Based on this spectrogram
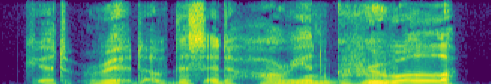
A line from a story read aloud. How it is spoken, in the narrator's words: he breathed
